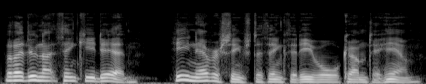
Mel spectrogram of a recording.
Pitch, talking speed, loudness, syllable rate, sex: 130 Hz, 255 wpm, -17 LUFS, 5.1 syllables/s, male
